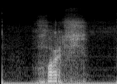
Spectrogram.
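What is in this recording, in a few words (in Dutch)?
"gors", Dutch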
